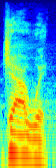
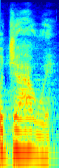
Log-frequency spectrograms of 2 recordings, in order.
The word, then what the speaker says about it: Yahweh: Dios Yahweh lo escuchó así se pronuncia el nombre de Dios en el original Yahweh lo oyó Yahweh lo oyó Jehová hermano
